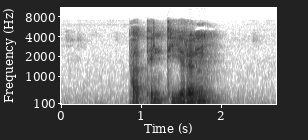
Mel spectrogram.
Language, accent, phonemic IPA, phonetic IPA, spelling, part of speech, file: German, Austria, /patɛnˈtiːʁen/, [pʰatʰɛnˈtʰiːɐ̯n], patentieren, verb, De-at-patentieren.ogg
- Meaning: to patent (mostly used as in: to grant a patent; from the view of the applicant the passive form "patentieren lassen" is commonly used)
